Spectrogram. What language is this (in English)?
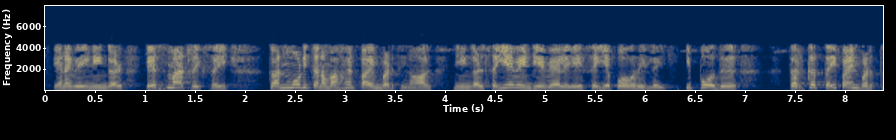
Tamil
